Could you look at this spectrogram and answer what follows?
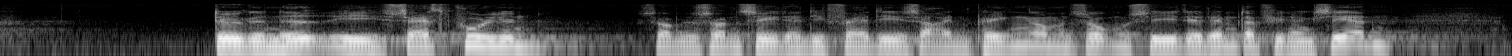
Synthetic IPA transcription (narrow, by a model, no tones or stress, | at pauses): d̥øɡ̥ð̞̩ˠne̝ð̞̰ˠisæd̥spʰuljən | sɒ̽mjo̝sɒ̽d̥n̩se̝̰ːd̥æɐd̥ifæd̥isɑ̈ɪnəpʰeŋəɒ̽mænsɒmɔ̽siːd̥e̝ɐd̥emd̥ɑ̈finæŋɕe̝̰ːɐd̥en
